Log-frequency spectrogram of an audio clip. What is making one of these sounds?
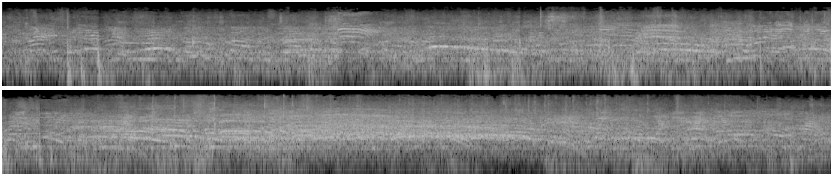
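A large crowd cheers and shouts throughout.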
